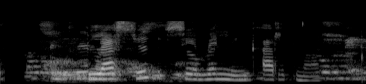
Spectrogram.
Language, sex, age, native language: Icelandic, female, 10, Icelandic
